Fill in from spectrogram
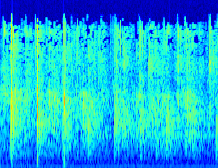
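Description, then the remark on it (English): An audience at a morning church service applauds to welcome the preacher: three sharp claps stand out at the start, then many hands clap together in a steady, fairly soft patter with no voices over it. “Round of applause this morning.”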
